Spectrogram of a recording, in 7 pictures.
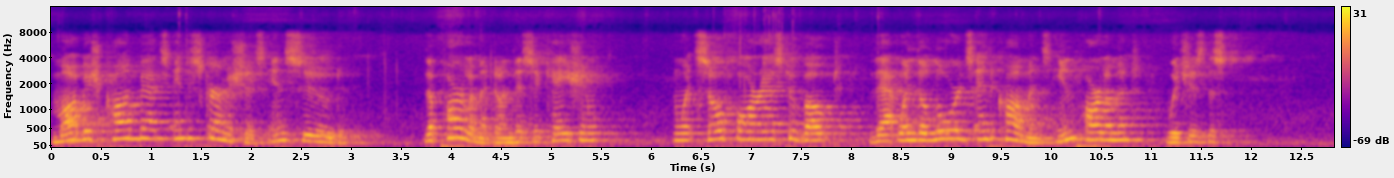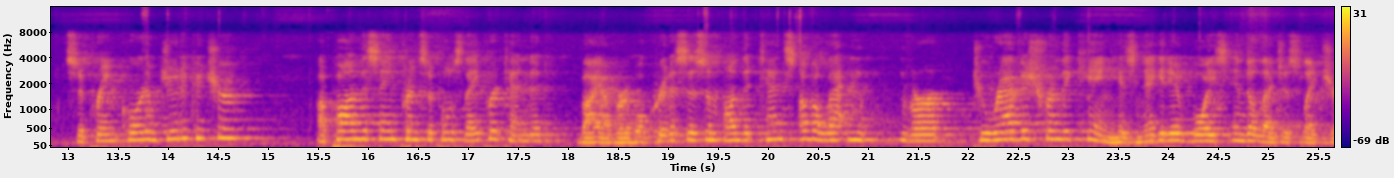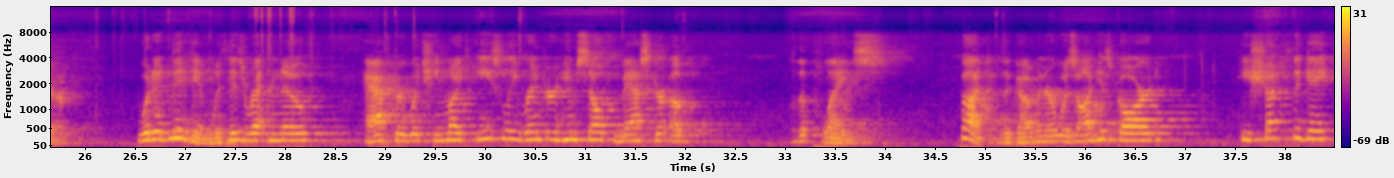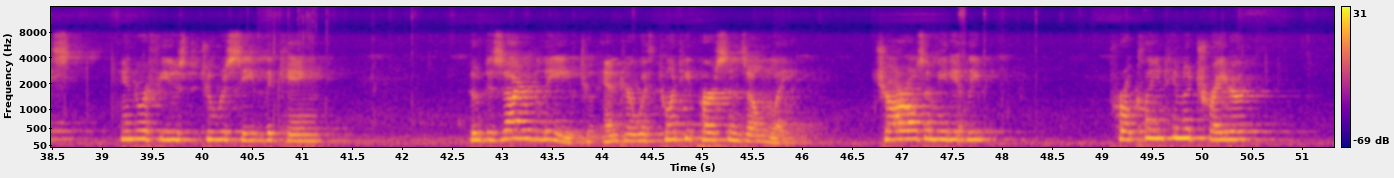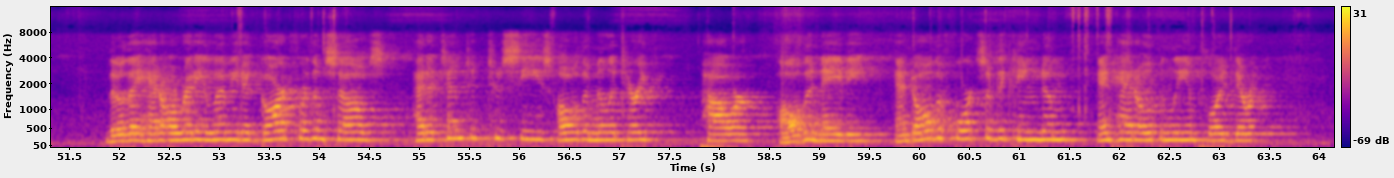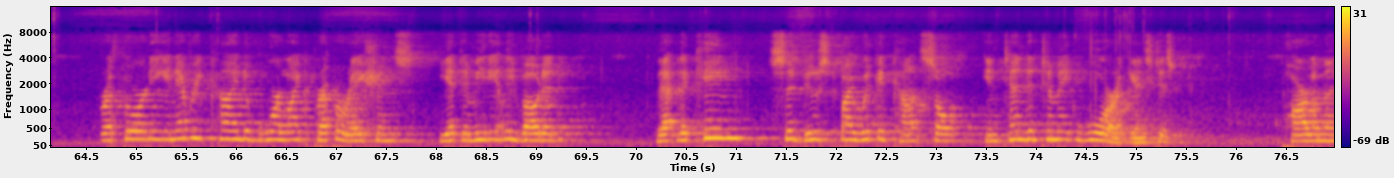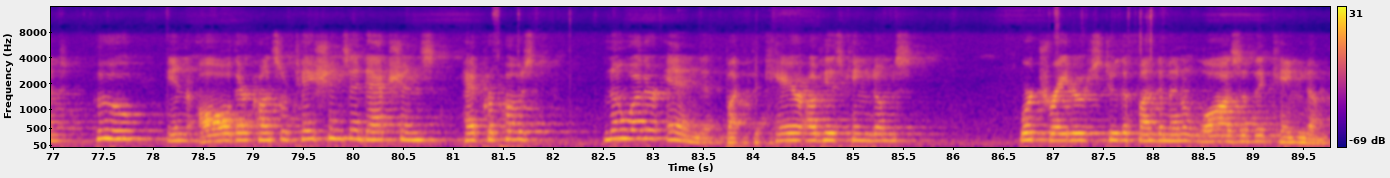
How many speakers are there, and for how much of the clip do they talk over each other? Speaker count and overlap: one, no overlap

